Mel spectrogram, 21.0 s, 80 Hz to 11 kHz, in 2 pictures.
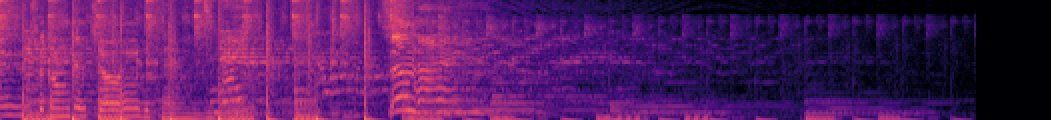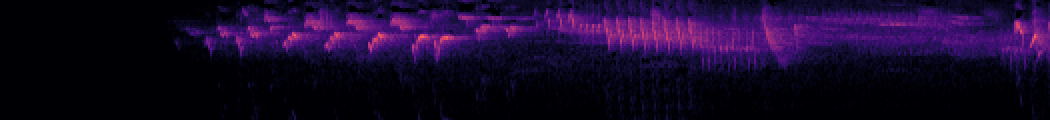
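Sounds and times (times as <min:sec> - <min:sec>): songbirds chirping: 0:12.2 - 0:21.0
bird trill: 0:12.3 - 0:18.6, 0:19.2 - 0:21.0.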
